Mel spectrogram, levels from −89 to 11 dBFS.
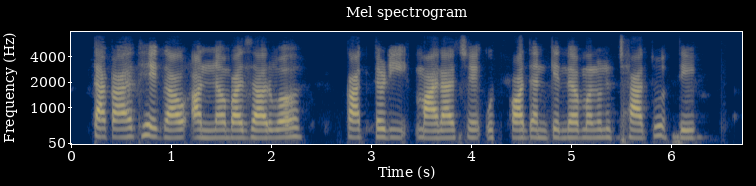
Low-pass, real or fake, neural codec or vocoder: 7.2 kHz; fake; codec, 16 kHz, 0.8 kbps, ZipCodec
